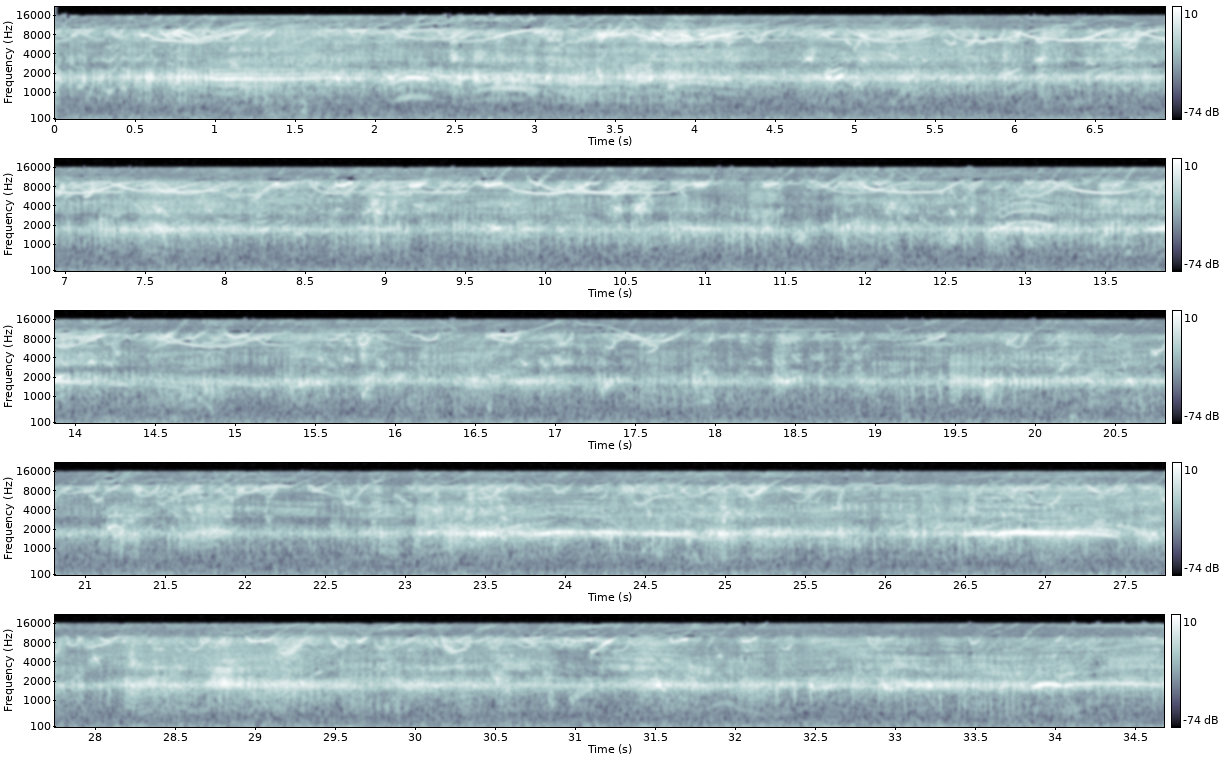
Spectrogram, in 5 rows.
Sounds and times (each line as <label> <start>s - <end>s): Atlantic Spotted Dolphins 0.0s - 34.6s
